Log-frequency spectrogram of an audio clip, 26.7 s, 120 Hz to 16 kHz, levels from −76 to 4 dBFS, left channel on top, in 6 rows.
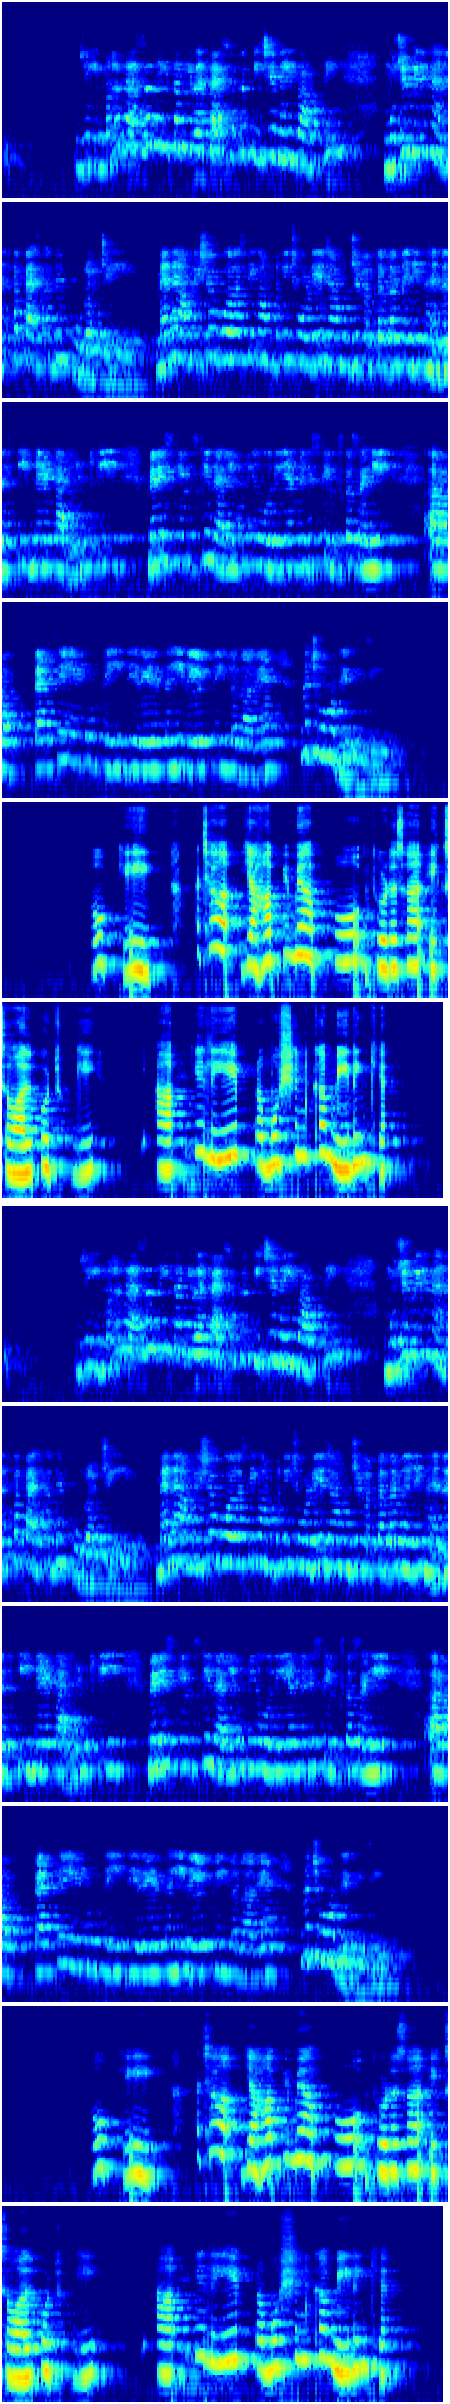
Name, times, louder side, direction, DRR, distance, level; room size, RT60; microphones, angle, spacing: voice 1, 0.7-17.2 24.0-24.2, equal, 25° left, -7 dB, 3.5 m, -42 dB
voice 2, 18.7-23.2 23.8-26.1, left 4 dB, 50° left, 14 dB, 0.5 m, -28 dB
15.0 x 6.1 x 3.4 m, 0.83 s
head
